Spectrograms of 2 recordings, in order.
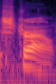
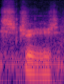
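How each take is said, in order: First: The vowel is an 'ow' sound. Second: The vowel is a long 'oo' sound. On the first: This is how people commonly say it. "people call it Stroud" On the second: This is how an older local speaker said it. "who had a Gloucester accent, would have pronounced it something a bit like"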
